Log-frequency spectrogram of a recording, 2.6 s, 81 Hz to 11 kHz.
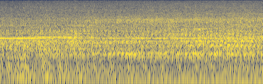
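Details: QUPB GT Max 800 W 220 V fan-cooled electric PCP compressor (max 310 bar) filling a 3 L scuba tank toward a 2500 setting: constant buzzing drone, faint steady whine and fan hiss, no knocking or labouring; normal running.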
